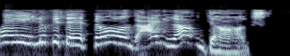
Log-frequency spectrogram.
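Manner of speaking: sudden, very high, swooping younger voice. Explaining signs of a personality switch, demonstrating a sudden younger voice. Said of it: "suddenly you hear this younger voice going".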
